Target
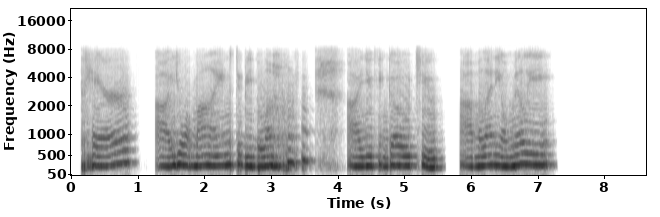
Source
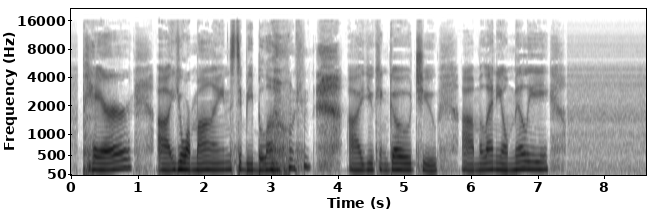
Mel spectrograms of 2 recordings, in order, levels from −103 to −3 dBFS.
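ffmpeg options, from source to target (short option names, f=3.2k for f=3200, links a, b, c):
-filter_complex "[0:a]afreqshift=23,aresample=11025,aeval=exprs='sgn(val(0))*max(abs(val(0))-0.0299,0)':c=same,aresample=44100,asetrate=64194,aresample=44100,atempo=0.686977,crystalizer=i=9:c=0,asplit=2[a][b];[b]aecho=0:1:113:0.0891[c];[a][c]amix=inputs=2:normalize=0,dynaudnorm=f=470:g=9:m=11.5dB,asplit=2[d][e];[e]adelay=34,volume=-11dB[f];[d][f]amix=inputs=2:normalize=0,acompressor=threshold=-19dB:ratio=3,alimiter=limit=-15.5dB:level=0:latency=1:release=53,bandpass=f=220:t=q:w=2:csg=0,volume=2.5dB"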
